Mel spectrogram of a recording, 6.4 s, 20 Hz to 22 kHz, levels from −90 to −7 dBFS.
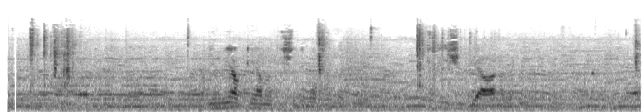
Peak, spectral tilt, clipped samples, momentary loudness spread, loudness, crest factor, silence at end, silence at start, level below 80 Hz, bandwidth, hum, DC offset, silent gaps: -10 dBFS; -3 dB/octave; under 0.1%; 12 LU; -32 LUFS; 24 dB; 0.05 s; 0.05 s; -66 dBFS; 11.5 kHz; none; under 0.1%; none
